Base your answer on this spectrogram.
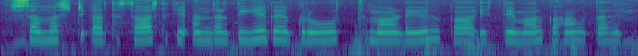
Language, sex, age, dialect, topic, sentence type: Hindi, female, 18-24, Awadhi Bundeli, banking, statement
